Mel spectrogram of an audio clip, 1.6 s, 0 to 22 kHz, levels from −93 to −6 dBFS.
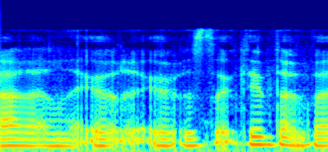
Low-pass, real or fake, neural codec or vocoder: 9.9 kHz; fake; autoencoder, 22.05 kHz, a latent of 192 numbers a frame, VITS, trained on many speakers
